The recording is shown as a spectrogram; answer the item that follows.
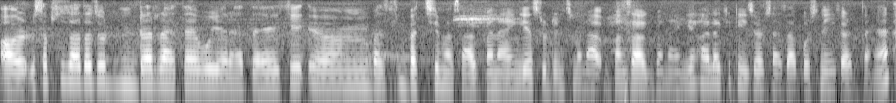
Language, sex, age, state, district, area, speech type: Urdu, female, 30-45, Uttar Pradesh, Aligarh, rural, spontaneous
